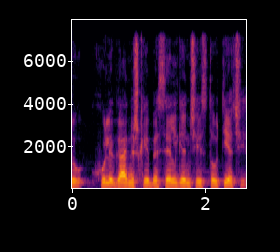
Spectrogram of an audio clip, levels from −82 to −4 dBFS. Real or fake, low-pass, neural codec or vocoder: real; 7.2 kHz; none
